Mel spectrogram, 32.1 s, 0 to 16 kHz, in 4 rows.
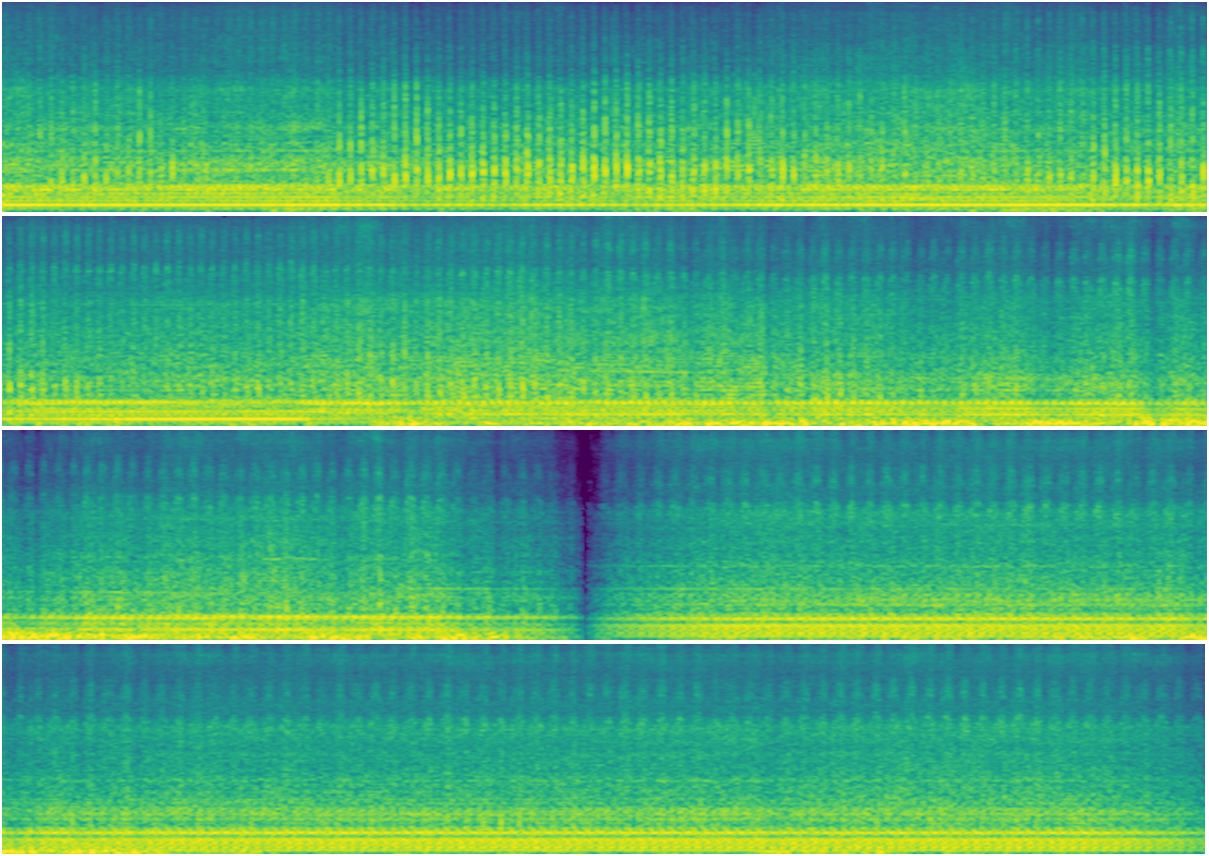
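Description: Robinson R44 helicopter running steadily, with its rotors turning and its six-cylinder Lycoming piston engine going, as it hovers and sets down. The sound shifts about a third of the way in. About two-thirds of the way through it fades out briefly and comes back.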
